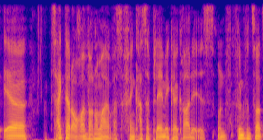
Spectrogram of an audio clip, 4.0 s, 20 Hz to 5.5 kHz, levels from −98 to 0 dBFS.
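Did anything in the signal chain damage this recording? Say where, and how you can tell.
No, nothing in the signal chain audibly damaged this speech recording: the signal holds steady throughout, with no point where any stage has left its mark on the sound.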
